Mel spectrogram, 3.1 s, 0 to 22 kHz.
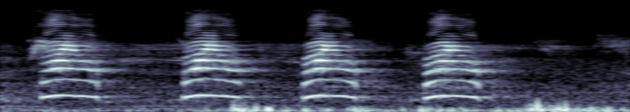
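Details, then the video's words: Talking pet parrot at home repeats four strong, rich, arched screeching calls at an even pace of roughly one every 0.65 seconds, with faint thumps and room noise between them. "Funniest Talking Parrot | Talking Mithu Parrot"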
